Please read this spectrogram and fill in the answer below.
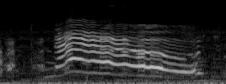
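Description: A person's long, high-pitched vocal note, starting about half a second in and falling slowly in pitch for about a second and a half.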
